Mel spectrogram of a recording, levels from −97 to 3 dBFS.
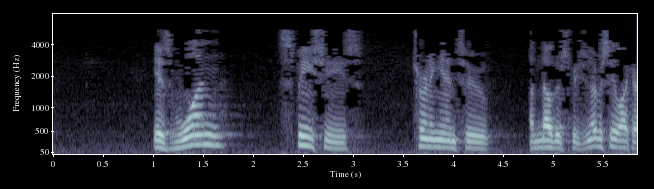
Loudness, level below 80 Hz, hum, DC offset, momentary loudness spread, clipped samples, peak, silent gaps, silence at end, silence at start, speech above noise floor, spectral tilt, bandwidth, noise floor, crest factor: -28 LUFS; -60 dBFS; none; under 0.1%; 14 LU; under 0.1%; -12 dBFS; none; 0 s; 1 s; 37 dB; -11 dB/octave; 5.8 kHz; -64 dBFS; 18 dB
